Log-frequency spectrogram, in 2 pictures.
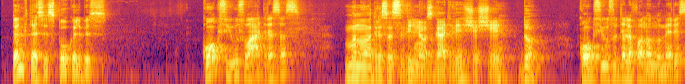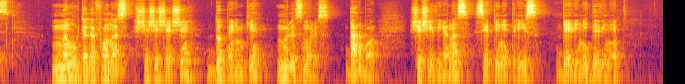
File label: Dialog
